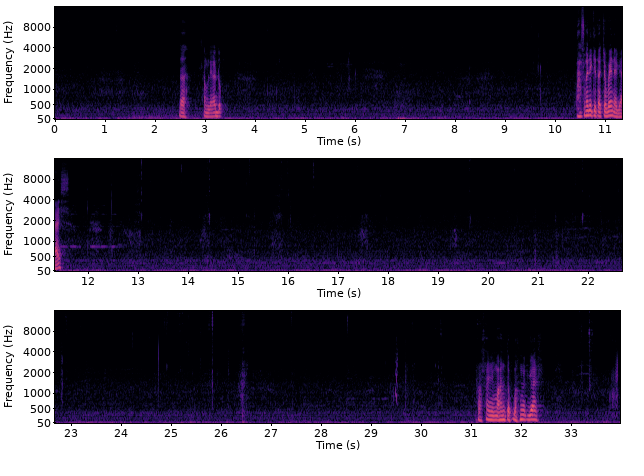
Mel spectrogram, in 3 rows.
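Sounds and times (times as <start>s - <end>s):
faint low hum: 0.0s - 33.9s
chewing and mouth noises: 3.8s - 6.2s, 9.3s - 10.0s, 11.9s - 31.2s, 32.6s - 33.9s.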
